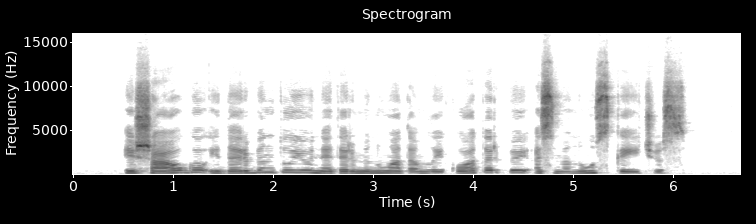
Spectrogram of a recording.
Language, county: Lithuanian, Tauragė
